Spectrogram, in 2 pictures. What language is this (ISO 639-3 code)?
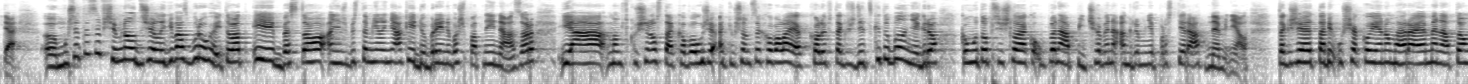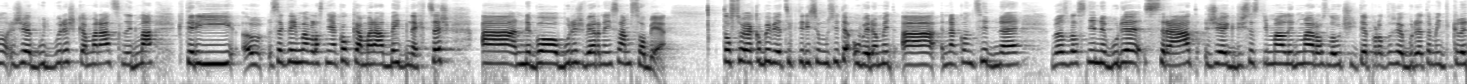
ces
